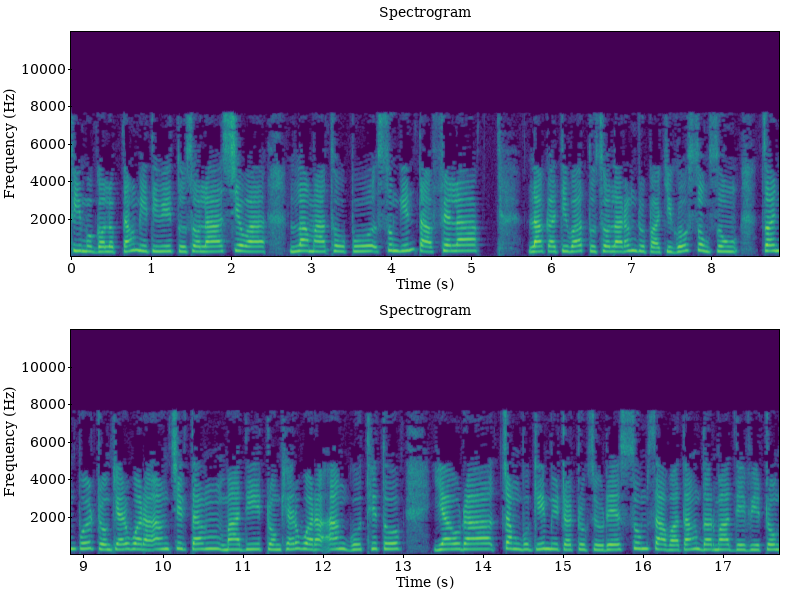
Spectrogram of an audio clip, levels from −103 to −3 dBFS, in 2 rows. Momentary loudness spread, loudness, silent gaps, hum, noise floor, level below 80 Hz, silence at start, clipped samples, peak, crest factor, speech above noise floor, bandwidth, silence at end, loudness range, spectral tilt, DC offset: 6 LU; -29 LUFS; none; none; -50 dBFS; -84 dBFS; 0 s; under 0.1%; -8 dBFS; 22 dB; 21 dB; 8 kHz; 0 s; 1 LU; -2.5 dB/octave; under 0.1%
